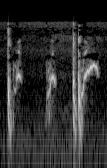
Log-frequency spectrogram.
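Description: Watercock calling: a string of short calls with gaps between, some notes sweeping quickly down and others rising, ending in one longer note that rises and then falls.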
